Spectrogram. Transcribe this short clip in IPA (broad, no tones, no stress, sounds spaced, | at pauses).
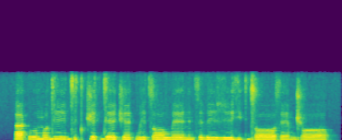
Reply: a k β o m ɔ d ɪː d͡z ɪ tʲ t͡ʃ ɛ tʲ d ɛː t͡ʃ ɛː k w ɪː t͡s ɔː w ɛː n ɪ n s ɪ ð ɪː ɣ ɪː zʲ ɔ tʲ d͡z ɔː s ɛː m d͡ʒ ɔː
